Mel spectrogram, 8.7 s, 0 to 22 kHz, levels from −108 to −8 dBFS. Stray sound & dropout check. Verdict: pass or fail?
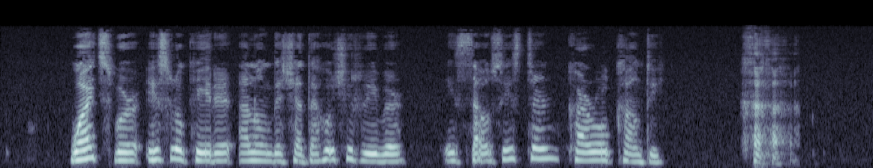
fail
